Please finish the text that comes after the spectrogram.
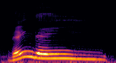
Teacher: não é dígrafo, é ditongo. É um E e um I. Vendem. A gente transcreve como Y, mas tem o som de I, né?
